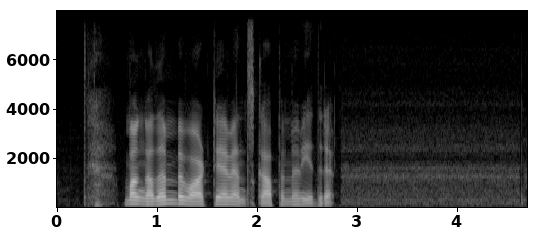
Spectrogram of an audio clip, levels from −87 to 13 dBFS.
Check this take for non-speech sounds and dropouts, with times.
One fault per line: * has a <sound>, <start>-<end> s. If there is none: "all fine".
all fine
